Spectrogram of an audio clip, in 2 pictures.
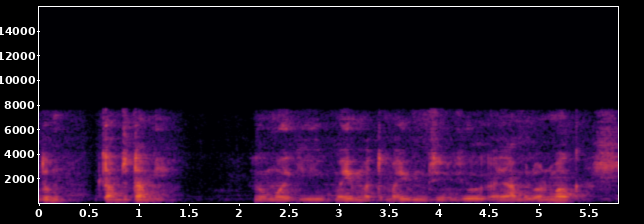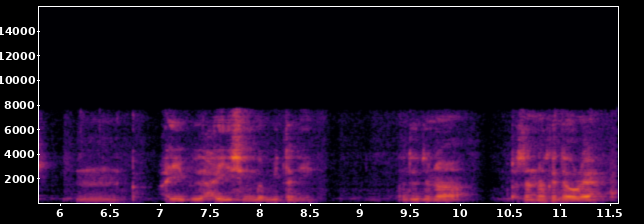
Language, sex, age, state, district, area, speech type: Manipuri, male, 18-30, Manipur, Tengnoupal, rural, spontaneous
